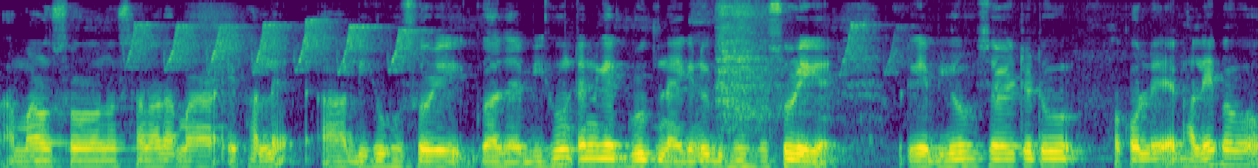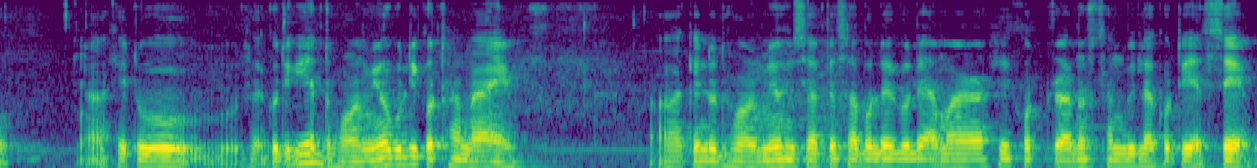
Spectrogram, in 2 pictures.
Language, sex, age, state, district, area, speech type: Assamese, male, 45-60, Assam, Nagaon, rural, spontaneous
